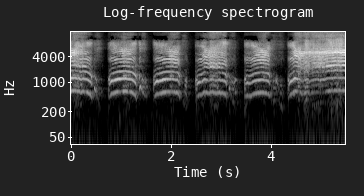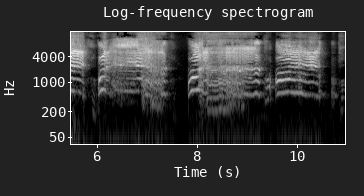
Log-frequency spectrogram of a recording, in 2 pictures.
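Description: Repeated rising-falling wailing cry bursts with brief pauses between them, an infant-style cry from a cartoon sound effect.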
